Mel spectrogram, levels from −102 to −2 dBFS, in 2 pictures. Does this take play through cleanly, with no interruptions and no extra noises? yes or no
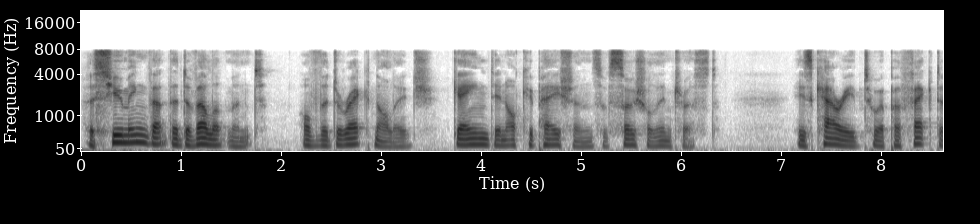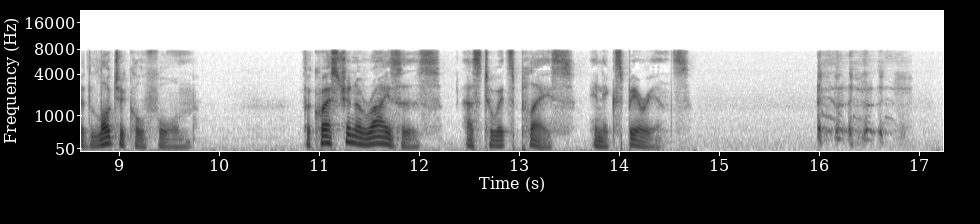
no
